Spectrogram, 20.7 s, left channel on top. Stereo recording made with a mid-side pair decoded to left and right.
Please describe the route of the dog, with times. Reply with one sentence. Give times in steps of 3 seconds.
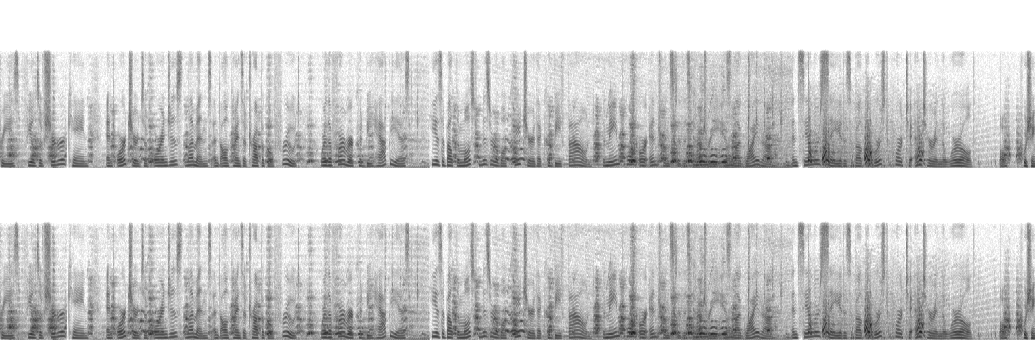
You can hear the dog on the right from 0 s, in the centre from 12 s, on the left from 15 s and on the right from 18 s.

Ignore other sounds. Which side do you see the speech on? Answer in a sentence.
You can hear the speech in the centre.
